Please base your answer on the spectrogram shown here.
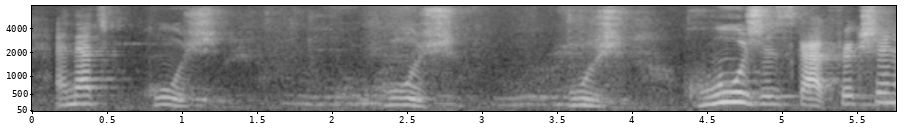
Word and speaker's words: rouge: And the next one is a voiced uvular trill. Rouge. Here it's not usually a trill. It's not usually a trill, but it could be. And when Edith Piaf sings, then it is.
